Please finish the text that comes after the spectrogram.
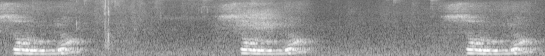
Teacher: it has a palatalized N between the vowels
